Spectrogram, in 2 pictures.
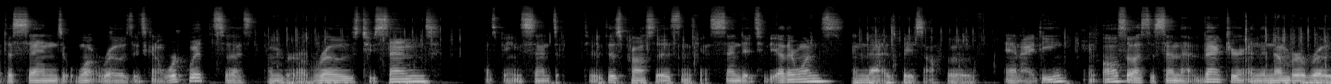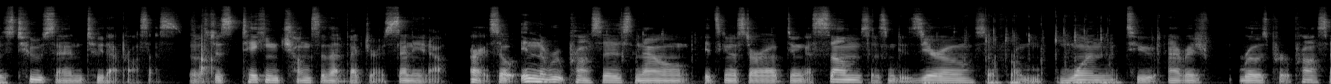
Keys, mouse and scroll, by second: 3.0-8.9 typing, 12.6 typing, 22.5-23.6 typing.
